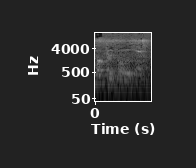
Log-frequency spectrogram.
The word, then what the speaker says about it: mercantilism: Say mercantilism. Accent on the merc. Make it happen on your page if you have to. Mercantilism. Don't say mercantilism. Although you can say that too.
